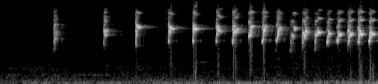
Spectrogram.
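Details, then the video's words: Morning chirping from a lovebird: widely spaced shrill notes that speed up into a rapid, even stream of high tweets, with roughly twenty chirps in under four seconds. "Burung lovebird di pagi hari"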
